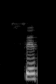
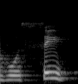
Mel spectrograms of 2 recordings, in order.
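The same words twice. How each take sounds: First: The word is cut down to one syllable. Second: The word is said in full, two syllables. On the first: "a gente vai comendo as palavras, chegou no C" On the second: "ao invés de a gente falar você"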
